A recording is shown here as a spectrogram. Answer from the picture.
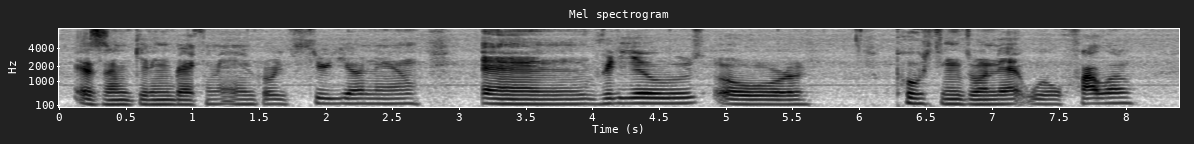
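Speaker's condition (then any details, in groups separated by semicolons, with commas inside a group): Cerebral palsy; diplegia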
